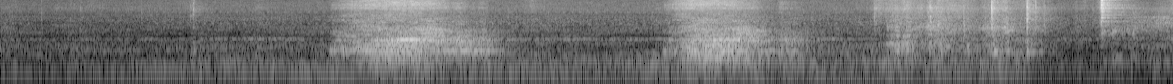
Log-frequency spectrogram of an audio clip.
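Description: A plastic pattern-making ruler and a felt-tip marker rubbing over drafting paper as a line is drawn along the ruler. There are two rubbing strokes about a second and a half apart, then a few light clicks near the end.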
